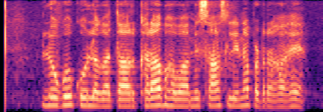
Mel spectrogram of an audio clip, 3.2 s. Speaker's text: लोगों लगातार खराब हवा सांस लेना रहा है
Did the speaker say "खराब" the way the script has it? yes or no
yes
